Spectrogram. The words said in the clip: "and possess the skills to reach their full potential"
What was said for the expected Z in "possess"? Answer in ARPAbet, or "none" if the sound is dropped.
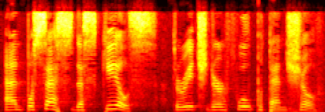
S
